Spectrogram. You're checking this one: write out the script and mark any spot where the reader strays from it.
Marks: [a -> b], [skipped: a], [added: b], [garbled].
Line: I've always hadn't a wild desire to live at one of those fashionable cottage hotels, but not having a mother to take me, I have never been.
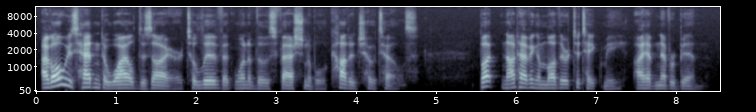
I've always hadn't a wild desire to live at one of those fashionable cottage hotels, but not having a mother to take me, I have never been.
